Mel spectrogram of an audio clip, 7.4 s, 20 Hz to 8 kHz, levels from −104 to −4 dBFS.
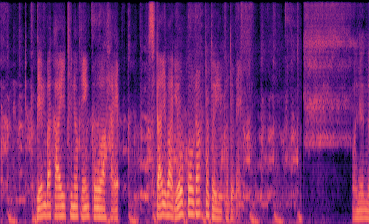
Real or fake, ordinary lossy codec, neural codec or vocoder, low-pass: fake; none; codec, 16 kHz, 2 kbps, FreqCodec, smaller model; none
